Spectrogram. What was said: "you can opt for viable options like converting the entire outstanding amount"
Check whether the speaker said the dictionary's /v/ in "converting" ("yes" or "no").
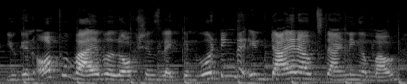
yes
